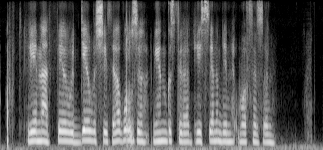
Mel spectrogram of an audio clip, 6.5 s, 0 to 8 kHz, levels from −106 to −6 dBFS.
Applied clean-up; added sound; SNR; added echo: neural diffusion model UNIVERSE++.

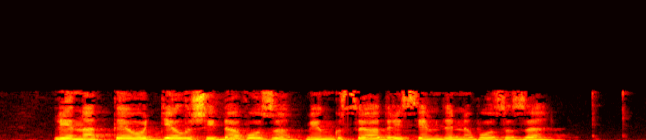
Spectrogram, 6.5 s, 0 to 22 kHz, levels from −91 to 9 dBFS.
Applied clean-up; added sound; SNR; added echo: none; none; none; none.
